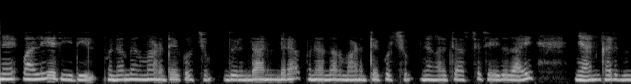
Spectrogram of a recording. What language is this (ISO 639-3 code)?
mal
